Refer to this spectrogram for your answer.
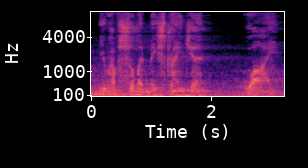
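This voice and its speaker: A man does a put-on character voice at a fairly slow pace, amid loud background noise and a clear echo. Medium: machinima. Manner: menacing, formal.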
